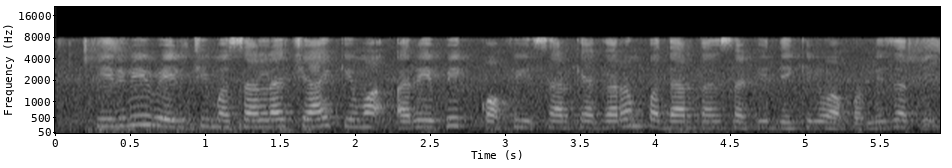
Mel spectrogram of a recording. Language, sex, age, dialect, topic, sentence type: Marathi, female, 56-60, Varhadi, agriculture, statement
